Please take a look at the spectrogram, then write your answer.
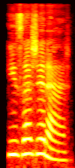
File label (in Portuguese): "exagerar", portugues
